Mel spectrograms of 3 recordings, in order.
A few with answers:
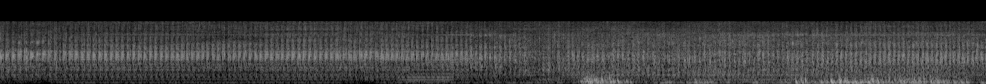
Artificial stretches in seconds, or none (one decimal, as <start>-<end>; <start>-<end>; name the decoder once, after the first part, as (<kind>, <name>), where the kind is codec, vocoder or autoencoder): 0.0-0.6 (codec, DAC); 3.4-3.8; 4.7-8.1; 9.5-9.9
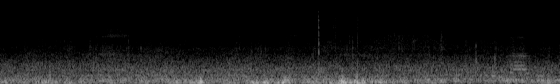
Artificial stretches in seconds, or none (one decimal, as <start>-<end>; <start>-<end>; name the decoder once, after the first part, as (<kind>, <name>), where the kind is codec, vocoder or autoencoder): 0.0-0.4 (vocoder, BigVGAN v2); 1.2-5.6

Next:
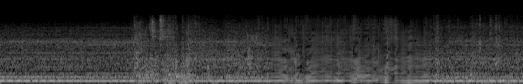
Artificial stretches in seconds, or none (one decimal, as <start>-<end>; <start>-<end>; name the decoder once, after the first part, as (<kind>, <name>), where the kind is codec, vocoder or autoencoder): 2.7-4.3 (vocoder, BigVGAN v2)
